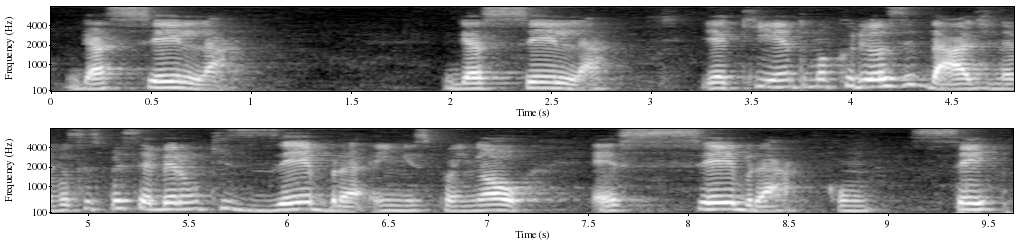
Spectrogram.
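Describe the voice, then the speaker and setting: This recorded Spanish lesson is taught by a woman with a Brazilian Portuguese accent and a medium-pitched voice. She patiently says each word again clearly.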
